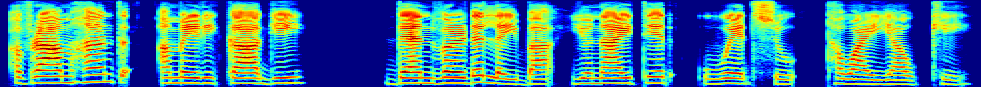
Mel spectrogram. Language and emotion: Manipuri, neutral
